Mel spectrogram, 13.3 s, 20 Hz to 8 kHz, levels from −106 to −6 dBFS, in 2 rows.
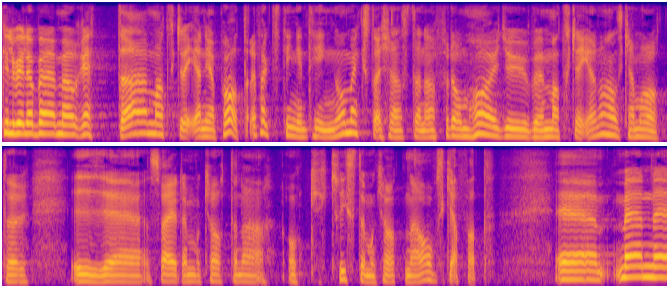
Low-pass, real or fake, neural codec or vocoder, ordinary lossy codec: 7.2 kHz; fake; vocoder, 44.1 kHz, 128 mel bands every 512 samples, BigVGAN v2; none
